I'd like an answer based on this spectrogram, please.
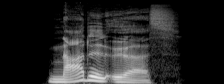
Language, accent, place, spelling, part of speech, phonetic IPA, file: German, Germany, Berlin, Nadelöhrs, noun, [ˈnaːdl̩ˌʔøːɐ̯s], De-Nadelöhrs.ogg
- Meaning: genitive singular of Nadelöhr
